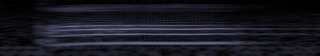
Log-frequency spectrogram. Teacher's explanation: bibir jangan dimonyongkan ko, tapi pangkal lidah kita yang kita naikkan huruf untuk mendapatkan huruf isti'la, huruf tebal.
